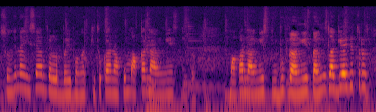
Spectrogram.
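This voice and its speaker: A woman's voice: on the high side, fast talker, dull audio, music in the background. A young woman in casual late-night chat, candidly and emotionally recounting her struggles, with many fillers. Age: young adult. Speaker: podcast co-host.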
